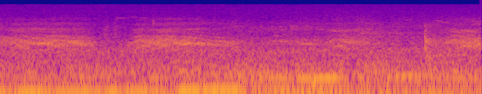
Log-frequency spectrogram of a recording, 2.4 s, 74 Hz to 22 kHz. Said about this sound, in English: The nearby screeching of the crows startled her, like a sudden siren on the streets of a city. She turned and saw the band of haunting figures not 10 yards away on a stunted mountain pine. They ruffled their feathers and flapped their wings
